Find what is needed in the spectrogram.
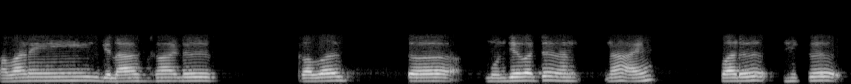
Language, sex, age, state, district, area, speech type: Sindhi, male, 18-30, Rajasthan, Ajmer, rural, conversation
